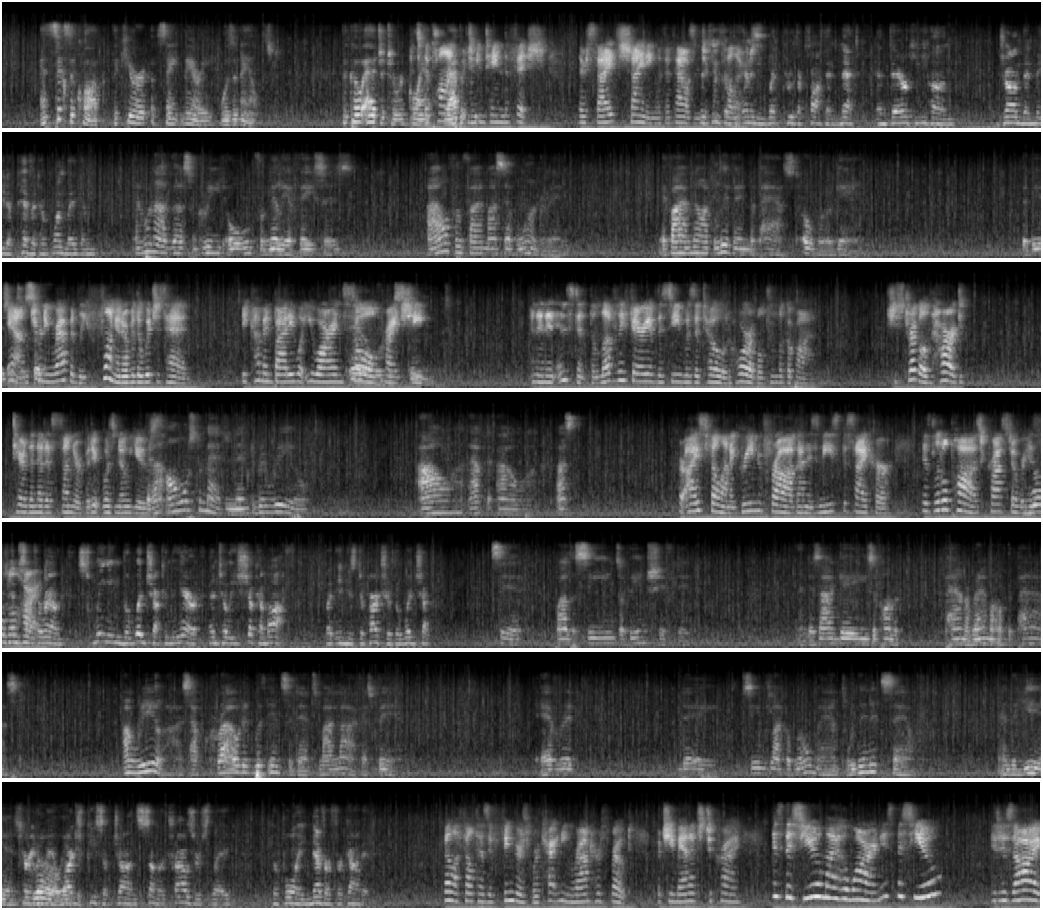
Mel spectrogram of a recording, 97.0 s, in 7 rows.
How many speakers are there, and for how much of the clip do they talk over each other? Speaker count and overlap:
four, about 6%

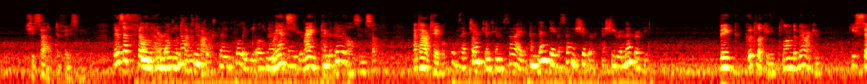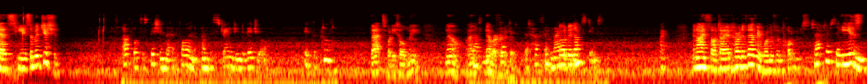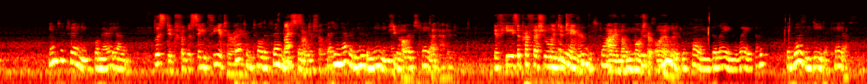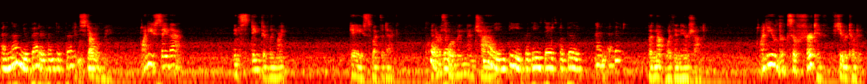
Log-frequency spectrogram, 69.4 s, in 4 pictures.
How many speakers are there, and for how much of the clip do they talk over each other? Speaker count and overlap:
two, about 22%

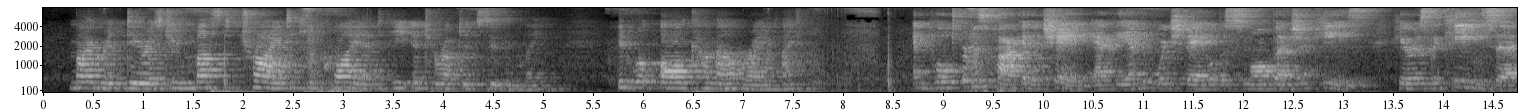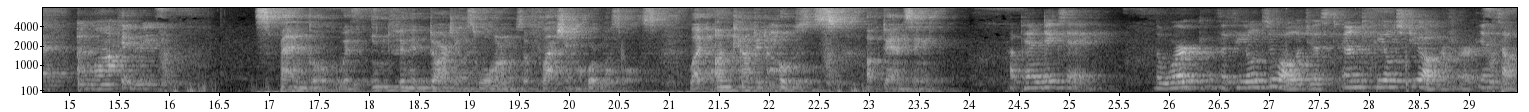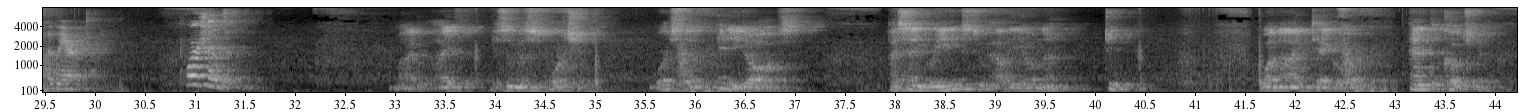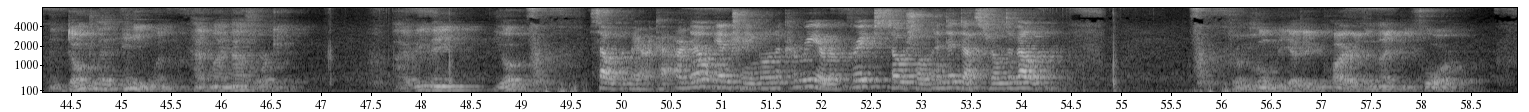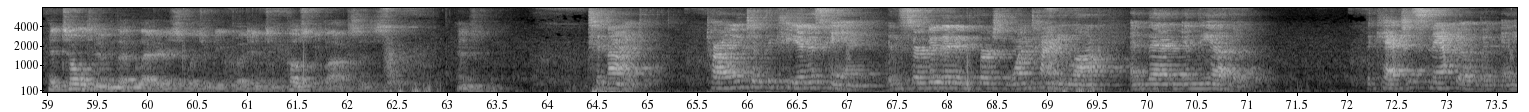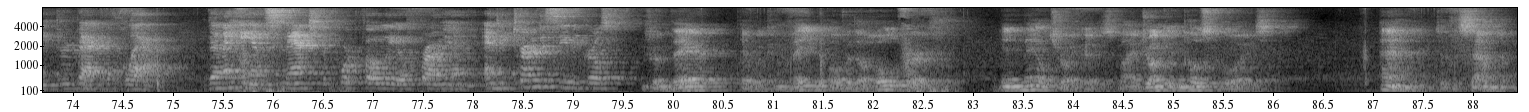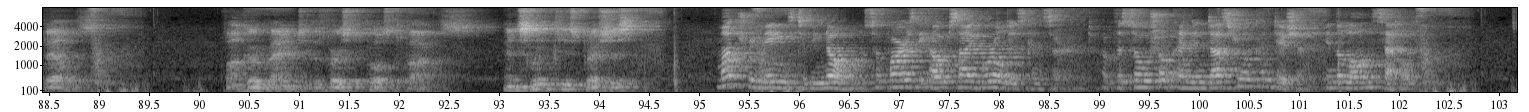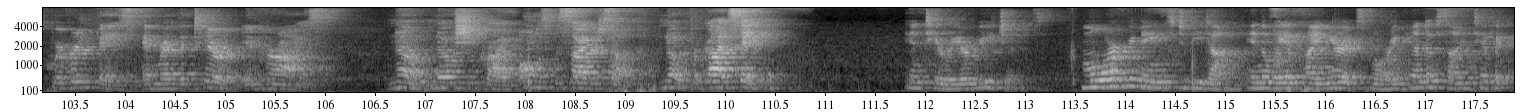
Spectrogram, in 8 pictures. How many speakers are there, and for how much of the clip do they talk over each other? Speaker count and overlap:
five, no overlap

